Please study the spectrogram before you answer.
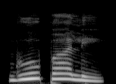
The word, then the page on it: ಭೂಪಾಲ: kannada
